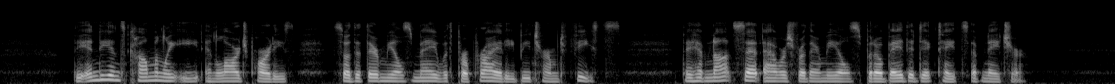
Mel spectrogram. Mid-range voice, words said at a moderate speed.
Yes: medium, 145 Hz; average, 170 wpm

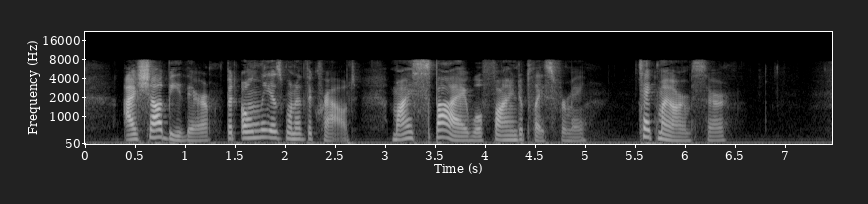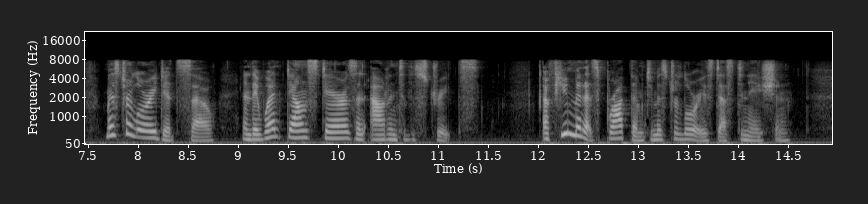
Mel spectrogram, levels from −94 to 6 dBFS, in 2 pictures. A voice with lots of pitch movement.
Yes: wide, 7.8 semitones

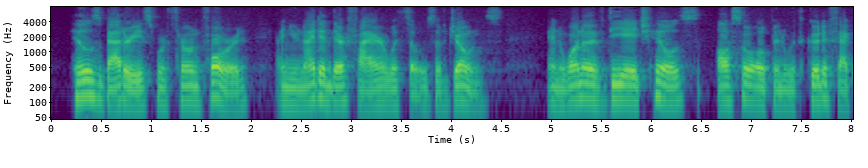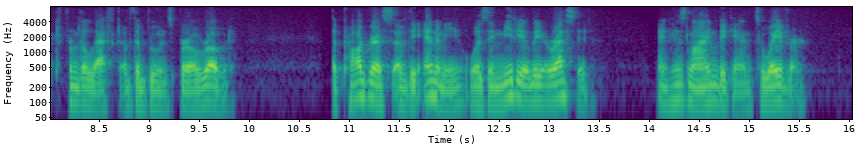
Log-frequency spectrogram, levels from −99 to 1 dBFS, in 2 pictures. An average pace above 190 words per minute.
No: average, 170 wpm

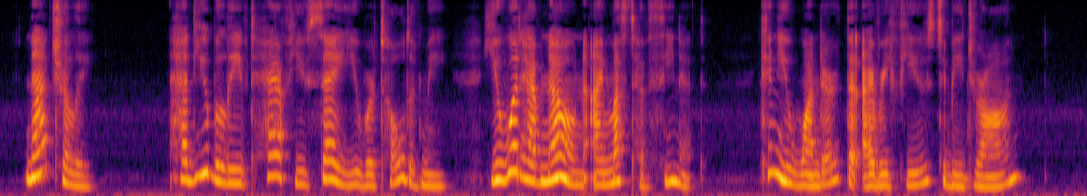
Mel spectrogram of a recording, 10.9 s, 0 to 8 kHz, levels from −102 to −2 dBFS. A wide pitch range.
Yes: wide, 7.6 semitones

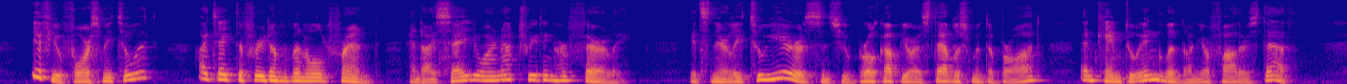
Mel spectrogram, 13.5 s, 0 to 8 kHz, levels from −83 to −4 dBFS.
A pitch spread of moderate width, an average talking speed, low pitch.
No: wide, 7.9 semitones; average, 185 wpm; low, 115 Hz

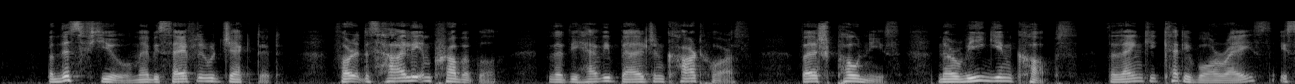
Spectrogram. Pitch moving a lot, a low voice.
No: average, 4.2 semitones; low, 130 Hz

